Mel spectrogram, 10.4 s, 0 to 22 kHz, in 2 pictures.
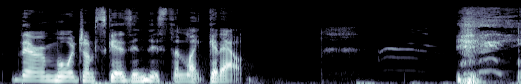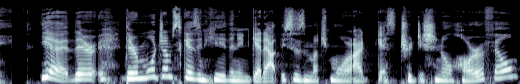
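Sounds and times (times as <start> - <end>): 
speech: 0.2 - 2.6, 4.6 - 4.9, 5.6 - 10.4
domestic cat meowing: 3.8 - 4.6.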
